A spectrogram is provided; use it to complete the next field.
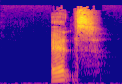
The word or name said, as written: ALS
